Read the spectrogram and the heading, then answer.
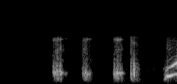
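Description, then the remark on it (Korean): A person imitates a pig squealing, repeating it on request, giving four short, choppy grunting bursts followed by a longer squeal that rises sharply in pitch and is cut off at the end. “죄송한데, 당나귀하고 마지막에 돼지 그, 자지러지기랑 차이가 좀, 돼지 자지러지기 한번 다시 한번 볼 수 있을까요, 돼지?”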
